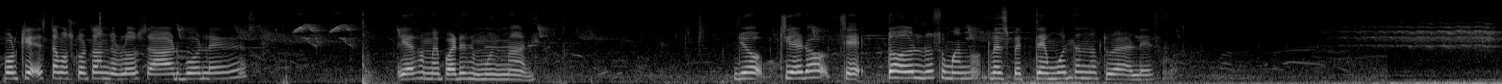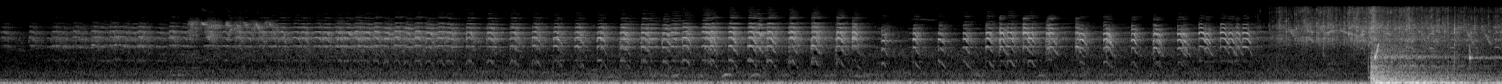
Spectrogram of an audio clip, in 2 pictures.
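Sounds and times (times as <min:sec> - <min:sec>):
birds chirping: 0:04.8 - 0:12.0
low rumble: 0:28.7 - 0:30.0.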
